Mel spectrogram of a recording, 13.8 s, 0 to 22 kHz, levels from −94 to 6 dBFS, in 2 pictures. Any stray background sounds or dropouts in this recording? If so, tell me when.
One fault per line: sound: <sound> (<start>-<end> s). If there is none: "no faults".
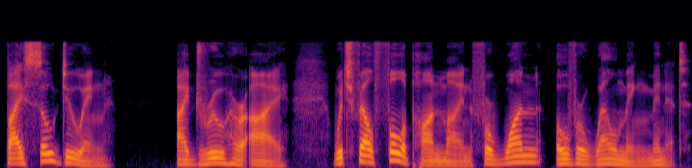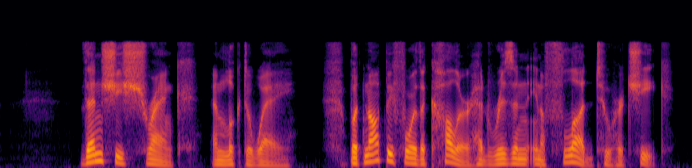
no faults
